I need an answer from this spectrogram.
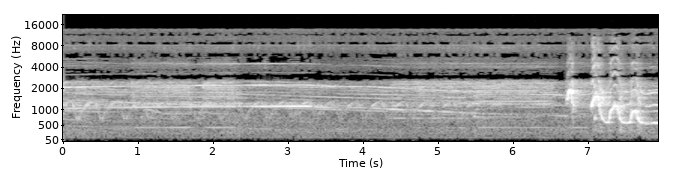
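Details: A Miniature Schnauzer howls with long, wavering, siren-like tones in answer to a howling Schnauzer in a YouTube video.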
